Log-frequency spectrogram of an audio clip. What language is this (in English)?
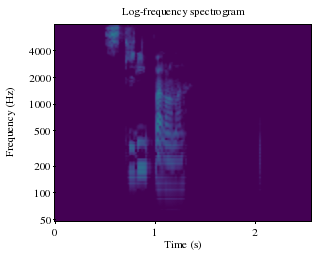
Icelandic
